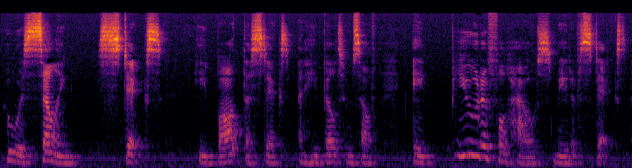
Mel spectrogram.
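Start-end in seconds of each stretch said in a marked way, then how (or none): none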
